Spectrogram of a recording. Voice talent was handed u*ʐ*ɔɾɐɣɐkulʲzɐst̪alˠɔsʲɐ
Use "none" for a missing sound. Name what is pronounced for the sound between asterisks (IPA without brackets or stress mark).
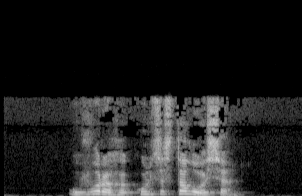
v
